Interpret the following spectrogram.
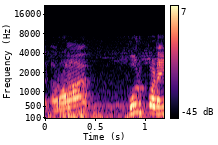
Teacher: را پر پڑھیں گے چونکہ را کے اوپر زبر ہے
